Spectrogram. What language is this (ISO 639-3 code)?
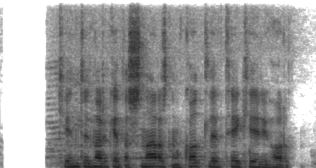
isl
